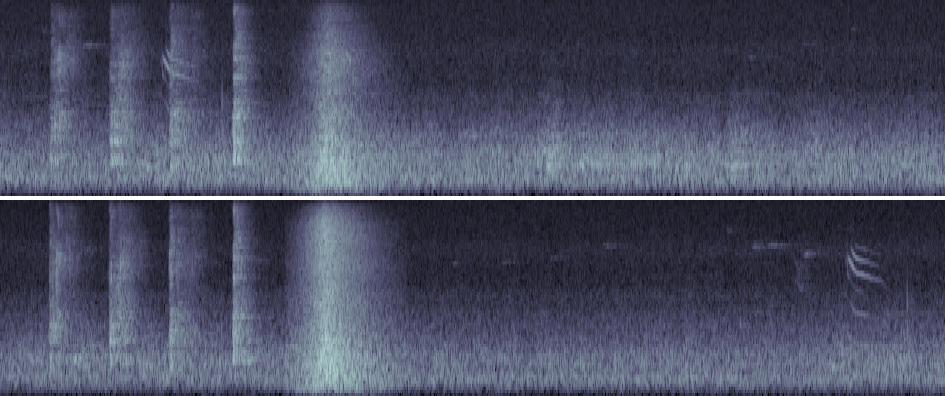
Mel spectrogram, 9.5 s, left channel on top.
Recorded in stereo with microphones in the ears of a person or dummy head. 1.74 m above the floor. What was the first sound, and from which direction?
Footsteps, 30° right (ahead or behind).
